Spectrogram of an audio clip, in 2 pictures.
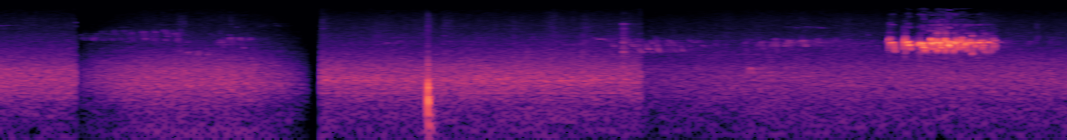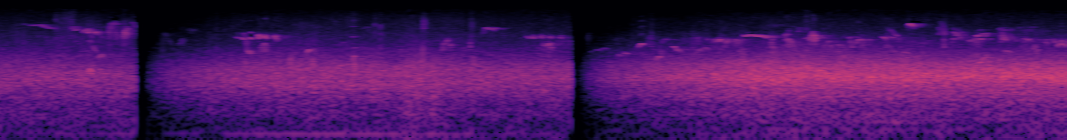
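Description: Small garden birds chirping over a steady outdoor background hiss, with one loud, short, high-pitched call about seven seconds in. The sound cuts out abruptly several times where the clips are joined.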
